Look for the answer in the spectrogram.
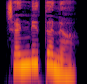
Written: ಚಂಡಿತನ

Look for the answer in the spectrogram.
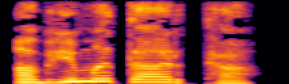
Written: ಅಭಿಮತಾರ್ಥ

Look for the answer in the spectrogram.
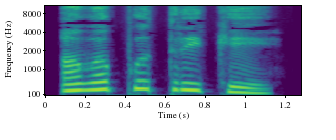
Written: ಅವಪುತ್ರಿಕೆ

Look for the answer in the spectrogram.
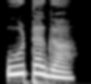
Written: ಊಟಗ

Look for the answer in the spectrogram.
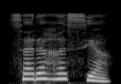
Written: ಸರಹಸ್ಯ

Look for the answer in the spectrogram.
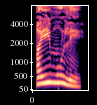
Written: ಅಯ್ಮೂಲೆ

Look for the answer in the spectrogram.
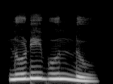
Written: ನುಡಿಗುಂದು

